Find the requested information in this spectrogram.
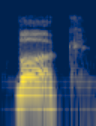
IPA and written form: bʊk (book)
